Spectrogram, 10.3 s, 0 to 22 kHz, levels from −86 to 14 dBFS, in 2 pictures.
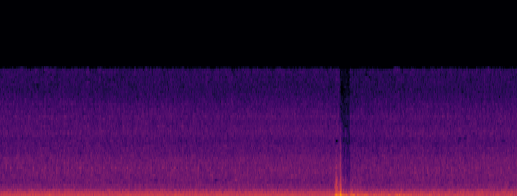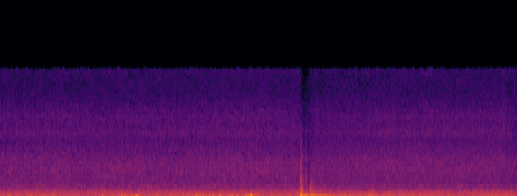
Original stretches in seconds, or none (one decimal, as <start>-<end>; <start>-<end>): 0.0-2.3; 3.2-6.0; 6.7-7.8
